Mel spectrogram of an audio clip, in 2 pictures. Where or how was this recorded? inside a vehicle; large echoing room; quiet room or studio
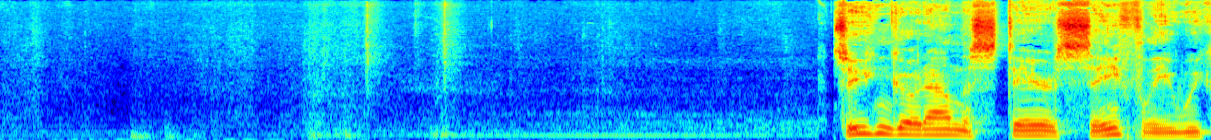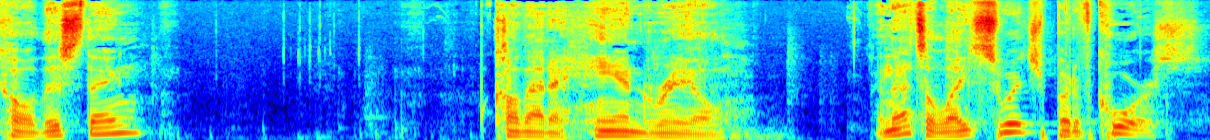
large echoing room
